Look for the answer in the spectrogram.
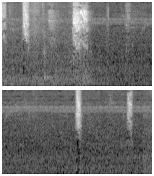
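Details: A female Double-collared Seedeater gives a call meant to excite males. A brief chip is followed by a longer, louder burst, then two isolated high chips after a quiet gap, over a faint whine.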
